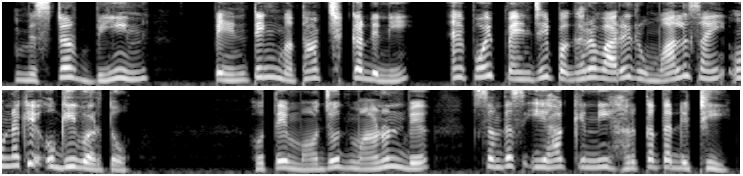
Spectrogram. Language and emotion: Sindhi, disgusted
